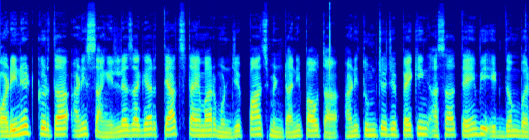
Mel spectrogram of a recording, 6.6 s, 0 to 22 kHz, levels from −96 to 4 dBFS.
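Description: A speech clip with one electrical switching spike at 4.12 s: a single sharp snap laid over the speech, peaking around -10 dBFS. It is likely a nearby switch or static discharge arcing into the audio line. The waveform shows a needle-thin spike, and the spectrogram shows a narrow vertical broadband stripe.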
